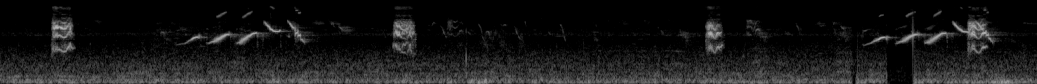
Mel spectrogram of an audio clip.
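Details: Male lined seedeater singing with a female calling, used to rouse other males: quick series of three or four rising, high whistled notes alternating with sharp bright chips, over a faint low hum.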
